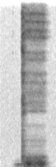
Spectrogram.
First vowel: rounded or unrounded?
rounded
